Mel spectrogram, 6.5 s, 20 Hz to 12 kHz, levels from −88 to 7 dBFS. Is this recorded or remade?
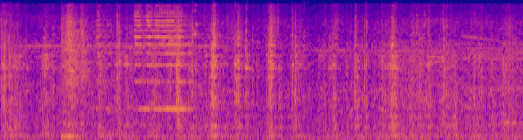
recorded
